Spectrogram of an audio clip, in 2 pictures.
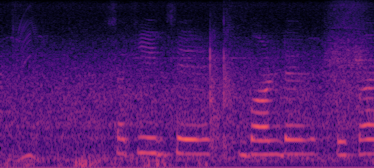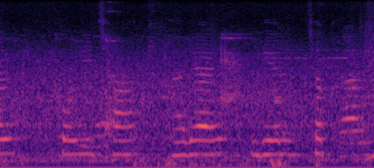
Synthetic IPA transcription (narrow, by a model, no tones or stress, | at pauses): sət͡ʃiɾsebɔɳɖəɾ | epəɾ | koit͡ʃʰa | ɡʱəɾjaj | ɡeɾ | t͡ʃʰək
